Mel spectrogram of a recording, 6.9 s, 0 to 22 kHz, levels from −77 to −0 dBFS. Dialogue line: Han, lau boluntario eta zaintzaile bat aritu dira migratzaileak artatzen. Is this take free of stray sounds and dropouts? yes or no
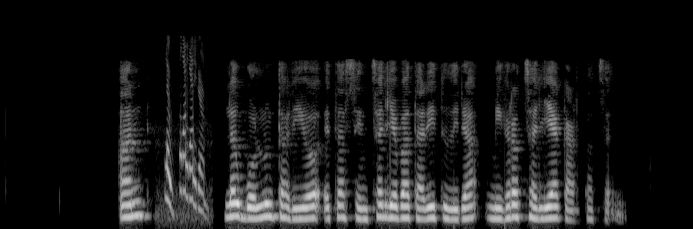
no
